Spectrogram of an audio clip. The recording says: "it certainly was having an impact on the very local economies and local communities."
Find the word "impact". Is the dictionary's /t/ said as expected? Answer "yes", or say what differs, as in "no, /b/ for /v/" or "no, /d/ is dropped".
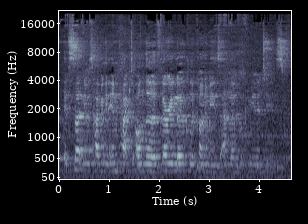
yes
